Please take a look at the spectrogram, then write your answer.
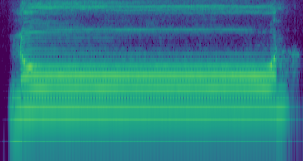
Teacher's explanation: জিহ্বার আগা তার বরাবর উপরের তালুর সাথে লাগাবেন, লাগিয়ে আপনার 4 আলিফ টেনে উচ্চারণ করতে হবে, নুন।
